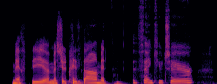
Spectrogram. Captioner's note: speaking French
